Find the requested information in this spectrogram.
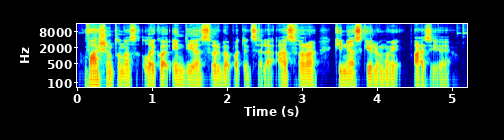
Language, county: Lithuanian, Vilnius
